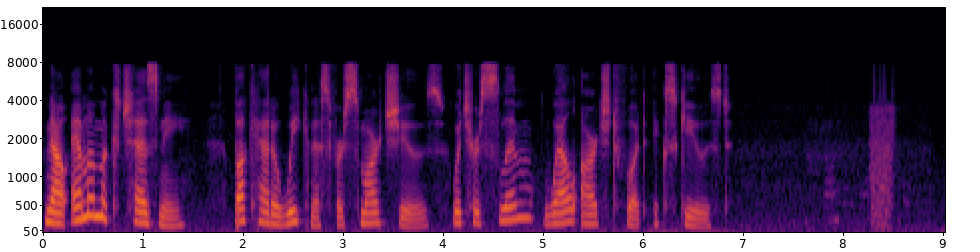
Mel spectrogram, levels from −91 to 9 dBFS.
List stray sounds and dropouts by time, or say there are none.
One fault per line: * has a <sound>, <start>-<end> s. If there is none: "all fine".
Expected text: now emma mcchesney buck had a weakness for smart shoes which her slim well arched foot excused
* has a sniff, 7.6-8.7 s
